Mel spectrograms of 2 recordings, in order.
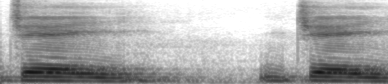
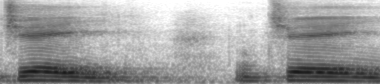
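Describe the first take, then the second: No difference in how they are said.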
